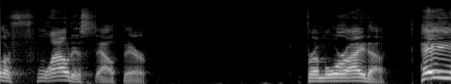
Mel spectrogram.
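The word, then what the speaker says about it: Ore-Ida: He says, hey, moron, it's pronounced Orida, as in Oregon and Idaho.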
